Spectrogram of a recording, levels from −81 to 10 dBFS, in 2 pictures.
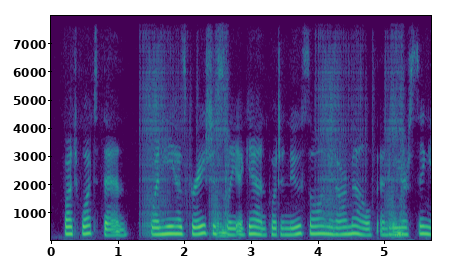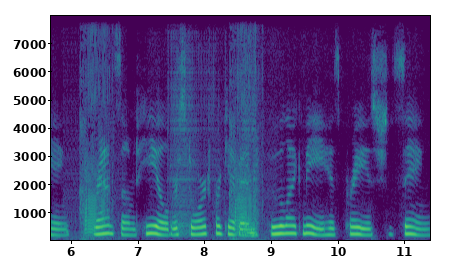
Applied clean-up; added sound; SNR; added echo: none; Fart + Fart; 12 dB; none.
